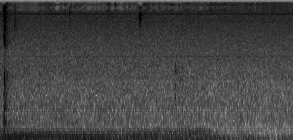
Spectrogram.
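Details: A low, steady hum with faint plucked or ticking sounds fades out after two seconds, with no animal voice.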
